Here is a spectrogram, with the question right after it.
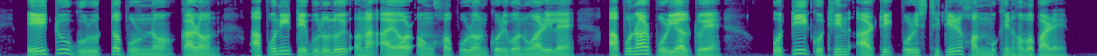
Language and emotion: Assamese, neutral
